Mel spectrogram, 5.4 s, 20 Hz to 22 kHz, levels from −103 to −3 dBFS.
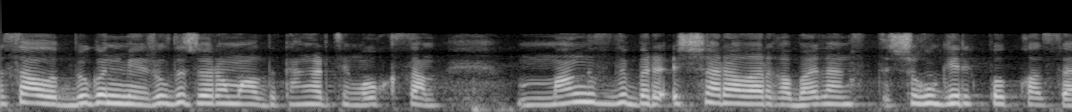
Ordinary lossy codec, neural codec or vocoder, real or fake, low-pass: none; none; real; 7.2 kHz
